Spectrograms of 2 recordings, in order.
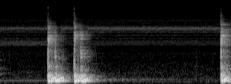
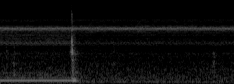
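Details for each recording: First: Electric guitar with a five-way pickup selector switch: signal bursts in and drops out abruptly; dust in the switch suspected, not confirmed, cleaned with electronics spray. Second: Epiphone Les Paul SL guitar: a low 60-cycle mains hum drops out after a switch click to the second pickup position, leaving faint high hiss; with two pickups on, the hum cancels, and it returns on the single coil.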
